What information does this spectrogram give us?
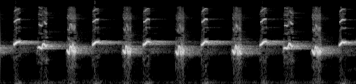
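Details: Rapid, evenly spaced liquid double notes from a yellow-vented bulbul, about two per second. The long song is meant to lure young birds and make them sing.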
